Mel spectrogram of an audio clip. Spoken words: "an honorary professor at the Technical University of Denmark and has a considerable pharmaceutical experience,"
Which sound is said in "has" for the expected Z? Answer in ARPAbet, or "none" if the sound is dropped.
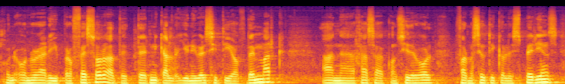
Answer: S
